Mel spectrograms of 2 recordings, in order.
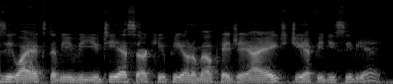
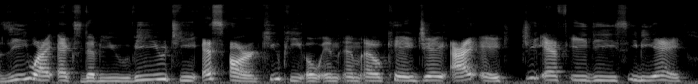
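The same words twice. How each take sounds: First: It is said in his normal voice. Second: It is said in a Kermit the Frog voice.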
